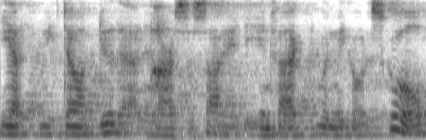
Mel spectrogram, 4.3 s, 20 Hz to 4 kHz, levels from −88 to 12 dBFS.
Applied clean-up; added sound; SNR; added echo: none; Bowed string instrument; 4 dB; reverberation time 1.7 s.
